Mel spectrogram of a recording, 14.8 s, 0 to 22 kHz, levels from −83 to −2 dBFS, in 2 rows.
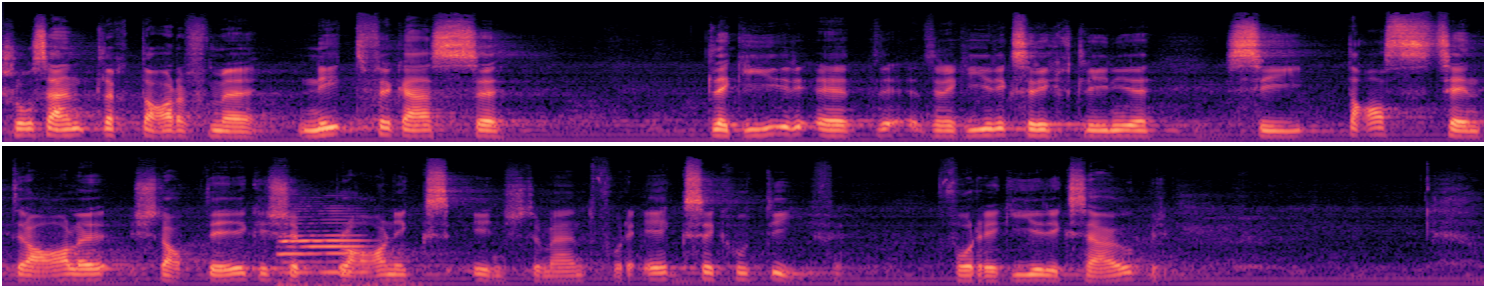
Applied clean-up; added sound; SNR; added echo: none; Wind instrument, woodwind instrument; 3 dB; none.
